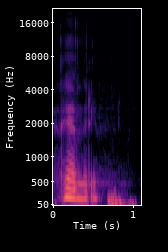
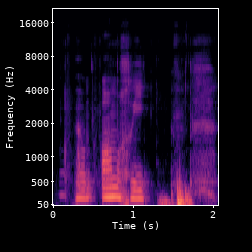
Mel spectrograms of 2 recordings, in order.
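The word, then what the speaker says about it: Henri: Генрі французькою Анги читається поль Анг сухе ігристе вино ціна його 3,15 ось так мінібарси це ось такі батончики цукерки шоколадні з горішками, з ногою.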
